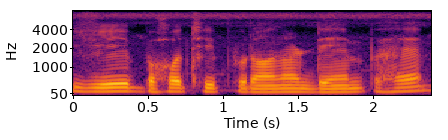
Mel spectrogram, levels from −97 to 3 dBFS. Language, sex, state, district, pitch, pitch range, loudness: Hindi, male, Bihar, Gopalganj, 125 Hz, 120-135 Hz, -19 LUFS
